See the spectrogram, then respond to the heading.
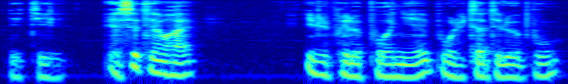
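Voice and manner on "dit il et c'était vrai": usual speaking voice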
